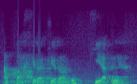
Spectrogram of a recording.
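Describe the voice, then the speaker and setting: A man's voice: a bass voice, fairly even intonation, moderate pace. A man with a North Sumatran Indonesian accent, hosting a podcast and asking long, friendly, rambling questions. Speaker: podcast host. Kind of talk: casual podcast conversation. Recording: roomy, slightly dull podcast recording with faint hiss.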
